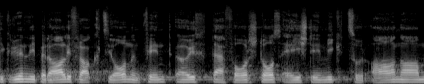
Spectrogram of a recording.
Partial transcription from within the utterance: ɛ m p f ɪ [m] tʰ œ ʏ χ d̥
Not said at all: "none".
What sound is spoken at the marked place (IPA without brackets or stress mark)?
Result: n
